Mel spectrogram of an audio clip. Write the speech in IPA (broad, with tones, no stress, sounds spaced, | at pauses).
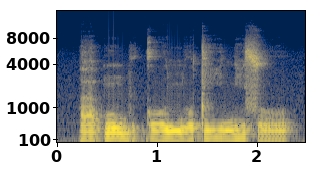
a˨ p ũ˦ b ɨ˨ ɡ oː˨ ɲ o˨ t iː˧ n i˦ s oː˨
